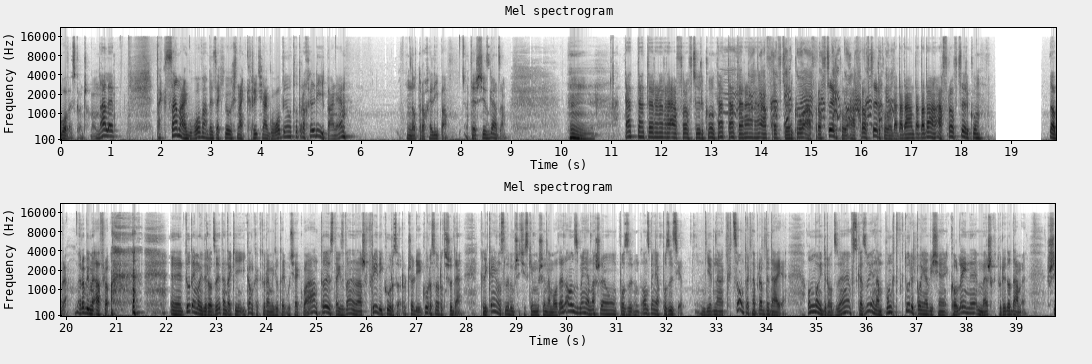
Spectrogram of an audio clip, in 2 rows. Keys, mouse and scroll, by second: 8.0 shift+middle click, 8.4 scroll up 2, 12.8-13.2 scroll down 1, 13.2 middle click, 14.3 scroll down 2, 14.6 middle click, 16.5 shift+middle click, 16.9 middle click, 17.6 middle click, 21.2 middle click, 27.8 click, 28.6 click, 29.3 click, 30.0 click, 31.8 click, 33.1 click, 35.0 click, 35.5 middle click, 35.9 middle click, 35.9-36.4 scroll up 2, 37.0 shift+a.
